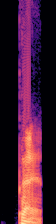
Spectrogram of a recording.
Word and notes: PE: British English

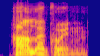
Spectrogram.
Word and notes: harlequin: British English

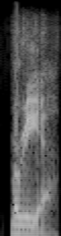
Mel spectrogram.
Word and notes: maria: American English

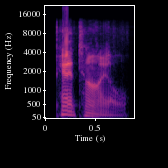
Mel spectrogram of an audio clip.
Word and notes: pantile: American English

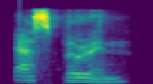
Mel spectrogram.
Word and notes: aspirin: Indian

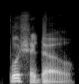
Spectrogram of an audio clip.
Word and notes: bushido: American English

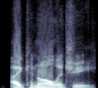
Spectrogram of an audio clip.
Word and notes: iconology: American English

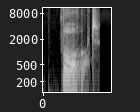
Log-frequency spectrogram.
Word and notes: forked: Indian

